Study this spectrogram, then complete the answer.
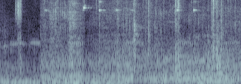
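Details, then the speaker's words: Light metallic chain ticking with crisp clicks as a cheap mountain bike on a stand shifts smoothly through all gears, after the rear derailleur cable tension was adjusted; normal gear shifting. "that's good going through all the gears I think that's looking pretty good"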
